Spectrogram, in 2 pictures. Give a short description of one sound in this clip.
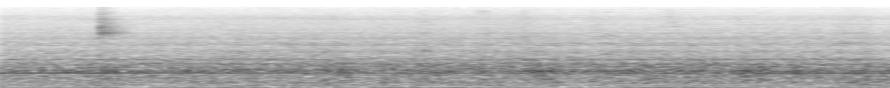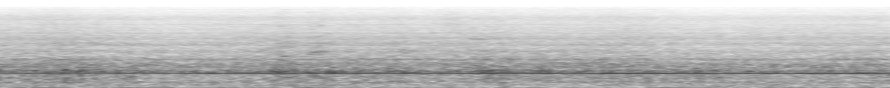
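A train's motor hums with a steady high whine.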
